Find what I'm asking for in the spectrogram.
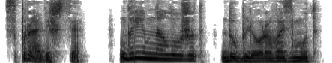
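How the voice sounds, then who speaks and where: A woman's voice: low voice, moderate pace, slightly rough. A woman reading the part of an older, domineering dragon mother who gives orders and scolds. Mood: commanding. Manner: commanding, scolding.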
